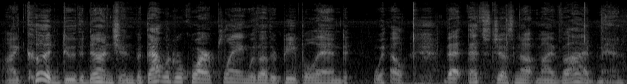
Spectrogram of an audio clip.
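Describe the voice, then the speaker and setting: A man's voice: fairly high pitch, lively intonation, normal speed, slight background noise. A man doing casual live commentary on a video game, musing in a dry, wry, pedantic way. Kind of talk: casual solo gameplay commentary.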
